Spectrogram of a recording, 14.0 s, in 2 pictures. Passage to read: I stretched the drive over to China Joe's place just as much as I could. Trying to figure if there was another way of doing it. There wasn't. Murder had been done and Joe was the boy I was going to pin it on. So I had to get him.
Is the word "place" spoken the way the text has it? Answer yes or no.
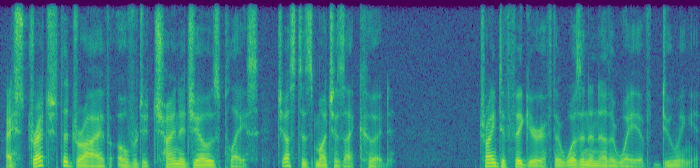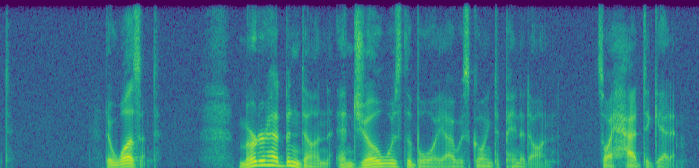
yes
